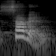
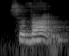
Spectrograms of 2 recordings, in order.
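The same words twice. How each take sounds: First: The word is pronounced in the usual way. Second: The word is pronounced in an unfamiliar way. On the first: The speaker calls it right. "That sounds completely normal" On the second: The speaker calls it wrong. "that sounds completely off"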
